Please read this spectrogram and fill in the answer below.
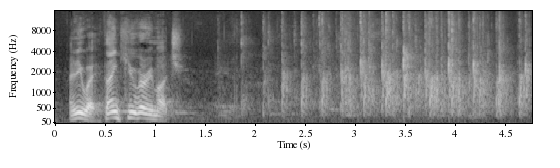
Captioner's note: applause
